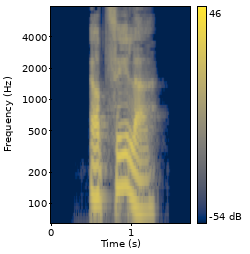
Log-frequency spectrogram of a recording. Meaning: narrator
- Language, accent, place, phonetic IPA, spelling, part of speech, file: German, Germany, Berlin, [ʔɛɐ̯ˈtsɛːlɐ], Erzähler, noun, De-Erzähler.ogg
